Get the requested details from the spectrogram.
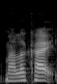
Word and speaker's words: Malachi: how do you say Malachi? – Malachi, yeah.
